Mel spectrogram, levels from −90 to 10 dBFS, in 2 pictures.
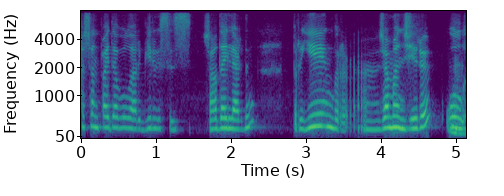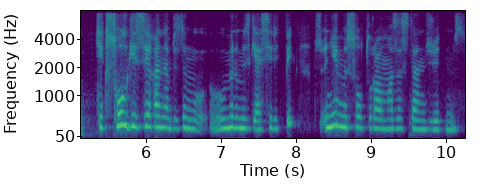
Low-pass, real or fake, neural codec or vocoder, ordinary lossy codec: none; real; none; none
